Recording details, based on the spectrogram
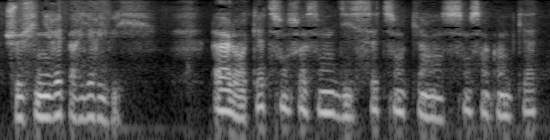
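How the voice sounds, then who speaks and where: A woman's voice: on the low side, moderate pace, creaky, warm tone, slightly rough. A woman hosting a casual live crafting stream from home, chatty and a bit scattered, greeting viewers as she shows her supplies. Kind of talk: casual live unboxing chat.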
